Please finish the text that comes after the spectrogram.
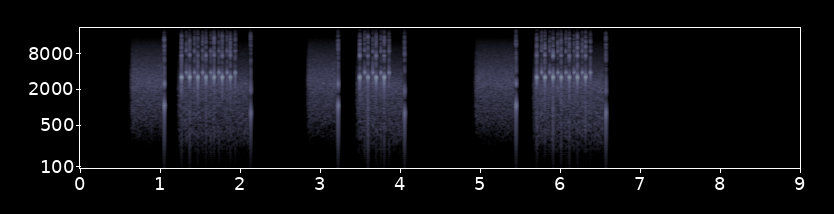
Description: Pulse dialling, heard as a rotary dial, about 10 pulses a second. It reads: 7 4 7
